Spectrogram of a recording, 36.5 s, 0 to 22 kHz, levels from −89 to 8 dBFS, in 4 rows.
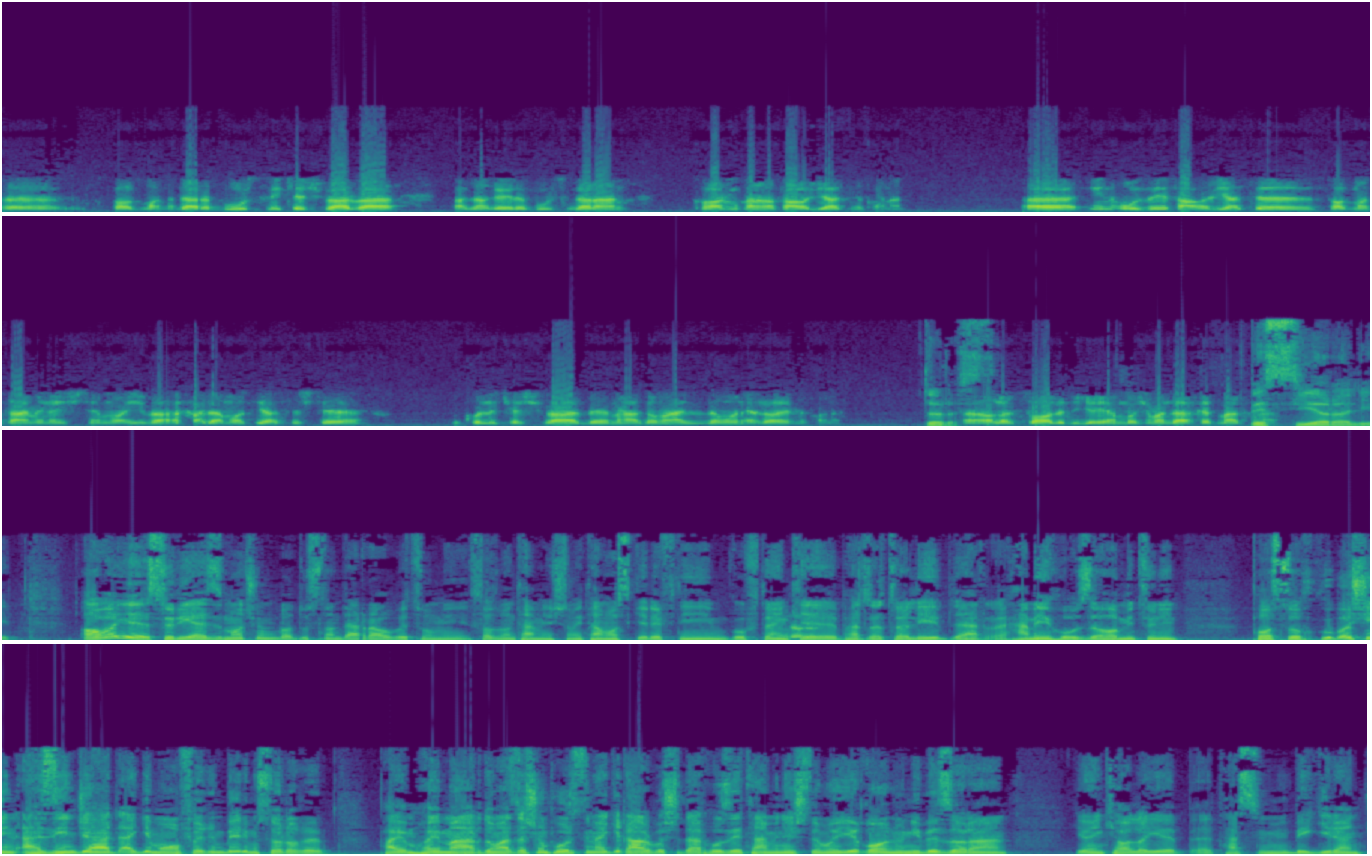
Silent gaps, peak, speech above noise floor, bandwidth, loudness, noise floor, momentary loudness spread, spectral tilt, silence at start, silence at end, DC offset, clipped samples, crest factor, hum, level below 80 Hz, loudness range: none; 0 dBFS; 37 dB; 11.5 kHz; -13 LUFS; -50 dBFS; 9 LU; -5 dB/octave; 0 s; 0.05 s; under 0.1%; under 0.1%; 14 dB; none; -40 dBFS; 4 LU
